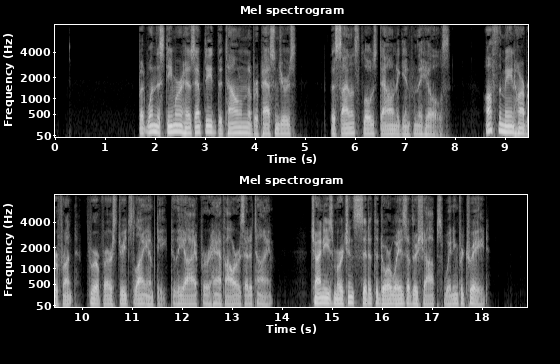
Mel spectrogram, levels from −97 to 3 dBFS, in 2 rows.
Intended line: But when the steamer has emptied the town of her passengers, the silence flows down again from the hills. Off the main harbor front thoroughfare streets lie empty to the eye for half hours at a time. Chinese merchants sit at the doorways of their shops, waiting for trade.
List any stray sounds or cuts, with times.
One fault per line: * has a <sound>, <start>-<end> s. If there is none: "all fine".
all fine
